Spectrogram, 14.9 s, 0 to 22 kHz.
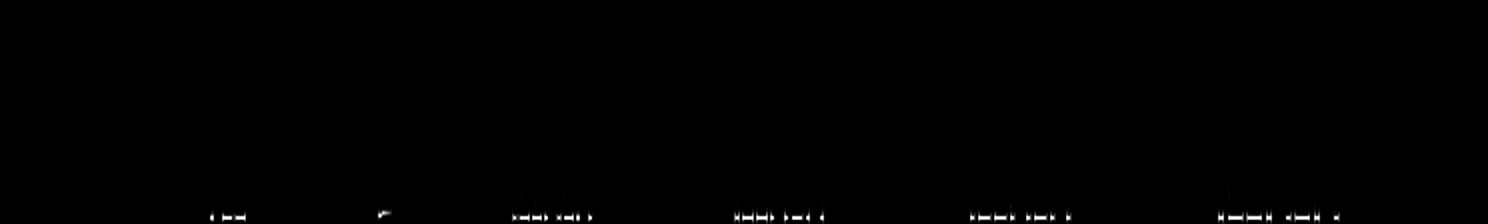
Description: Morse code, heard as a keyed tone, about 33 wpm, 700 Hz. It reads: EM PRE PRE PRE PRE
